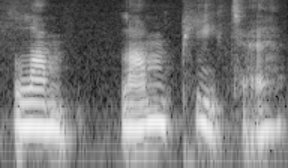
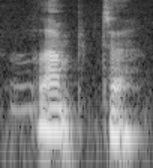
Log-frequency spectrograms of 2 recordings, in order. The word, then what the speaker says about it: Lampeter: We went to a place called Lampeter, Lam Peter. And the old spelling of that was Lampedt. So I presume the Welsh might pronounce it Lampter. Maybe, I don't know.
